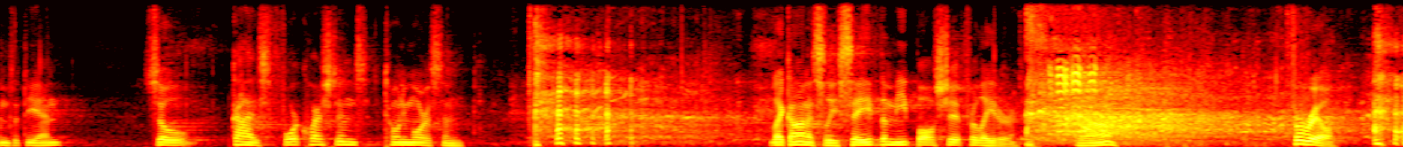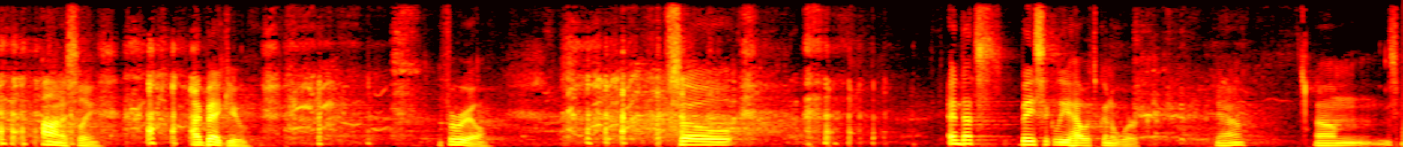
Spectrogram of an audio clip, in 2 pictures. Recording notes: LIVE from the NYPL. LIVE closes the Fall 2013 season with a conversation.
